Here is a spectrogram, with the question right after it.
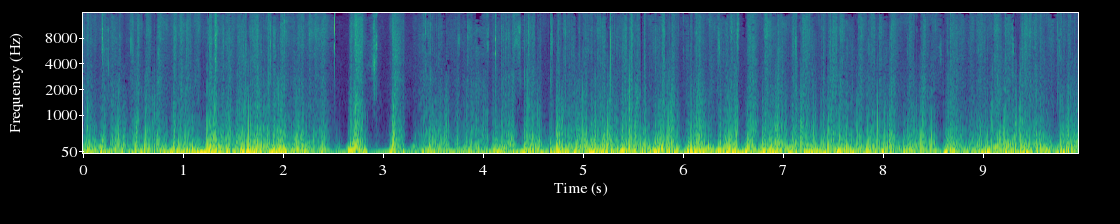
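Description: Fingertips with long nails rub and scratch fast and hard over a large, fluffy synthetic-fur microphone windscreen held in both hands. The result is a loud, dense, low rumbling crackle with little high end. It pauses briefly near the three-second mark, then carries on steadily to the end.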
